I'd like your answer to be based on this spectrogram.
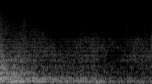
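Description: An Incendio fire spell in Hogwarts Legacy bursts with a muffled, booming whoosh that rolls and fades over a second and a half, moderately loud, with no talk.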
